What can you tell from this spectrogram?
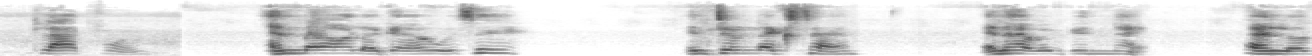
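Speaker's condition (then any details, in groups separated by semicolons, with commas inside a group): Cerebral palsy; present from birth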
